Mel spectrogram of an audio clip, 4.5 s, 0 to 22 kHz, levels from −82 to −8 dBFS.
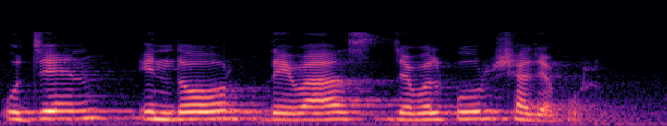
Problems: constant background noise, echo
